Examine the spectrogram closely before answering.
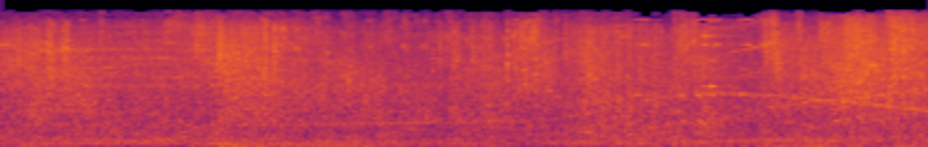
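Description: Laser blasts zap repeatedly.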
